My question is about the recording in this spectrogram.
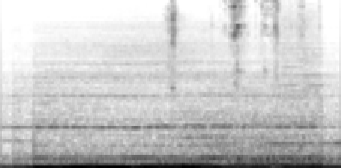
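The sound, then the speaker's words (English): A few brief, bright metallic jingles of a key being taken in a garage come in the second half, scattered and light, over a steady low droning hum that runs throughout. “Nikki takes the key and leaves the garage, pulling its door down closed.”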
